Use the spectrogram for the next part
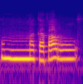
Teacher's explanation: ثم میں سا کو نرمی سے پڑھتے ہوئے آگے غنہ واجبہ کر دیں گے، 2 کاؤنٹ کرنا ہے۔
